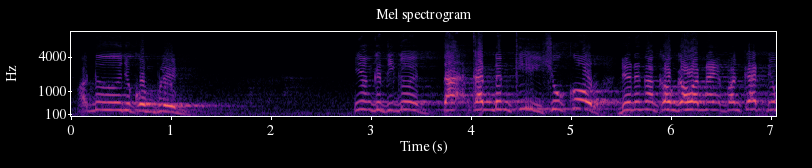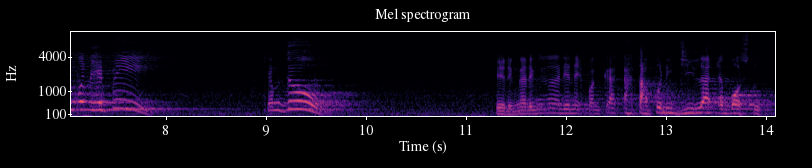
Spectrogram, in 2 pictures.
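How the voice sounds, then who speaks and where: A man with a Malaysian Malay accent giving a humorous religious talk, animated and jokey, often slipping into characters. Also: extremely high pitch, measured pace, pauses often. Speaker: preacher. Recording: echoey hall.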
